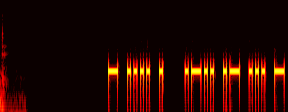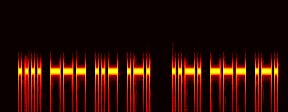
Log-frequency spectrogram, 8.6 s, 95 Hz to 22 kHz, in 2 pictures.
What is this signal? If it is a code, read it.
Morse code, heard as a keyed tone, about 25 wpm, 700 Hz. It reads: THE LAST HOUR FOR
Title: Sentences from Top 1000 Words - Review Part 4 - 25wpm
